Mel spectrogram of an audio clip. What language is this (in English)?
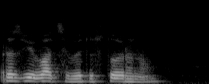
Russian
